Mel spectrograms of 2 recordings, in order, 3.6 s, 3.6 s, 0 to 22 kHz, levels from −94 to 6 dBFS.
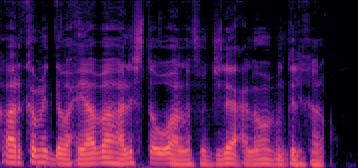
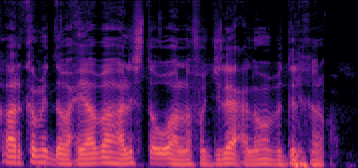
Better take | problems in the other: second | noise reduction (neural mask model DeepFilterNet 3)

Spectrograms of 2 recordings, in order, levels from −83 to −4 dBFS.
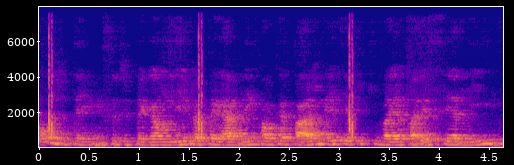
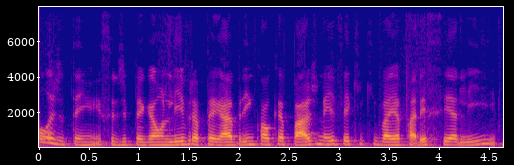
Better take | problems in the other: second | background sound (Clapping); 11 dB below the speech // room echo; dies away in 0.5 s

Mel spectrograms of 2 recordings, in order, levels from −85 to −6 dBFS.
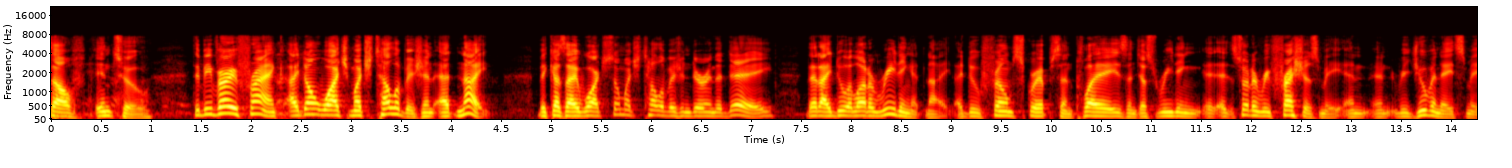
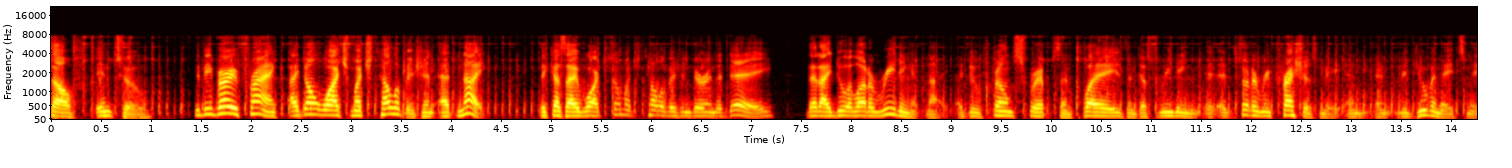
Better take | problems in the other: first | noise reduction (neural mask model RNNoise)

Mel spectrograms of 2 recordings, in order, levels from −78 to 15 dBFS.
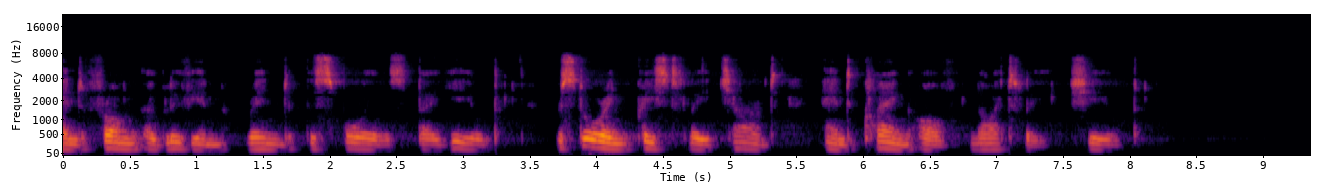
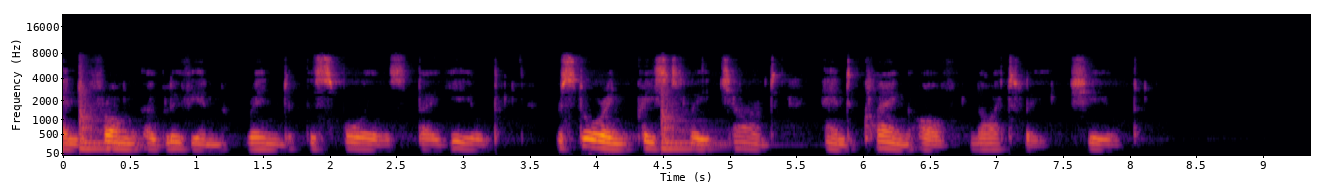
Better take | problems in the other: first | background sound (Snare drum); 13 dB below the speech

